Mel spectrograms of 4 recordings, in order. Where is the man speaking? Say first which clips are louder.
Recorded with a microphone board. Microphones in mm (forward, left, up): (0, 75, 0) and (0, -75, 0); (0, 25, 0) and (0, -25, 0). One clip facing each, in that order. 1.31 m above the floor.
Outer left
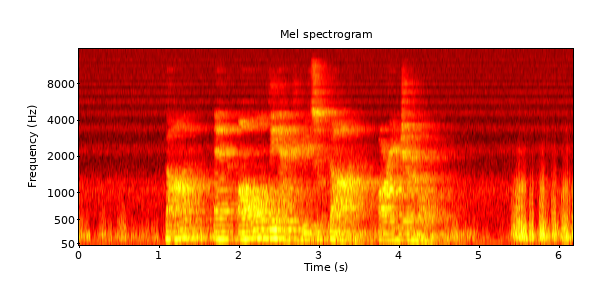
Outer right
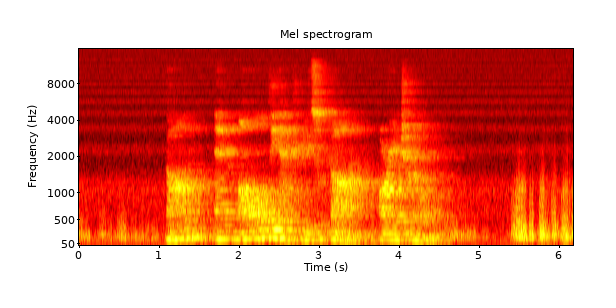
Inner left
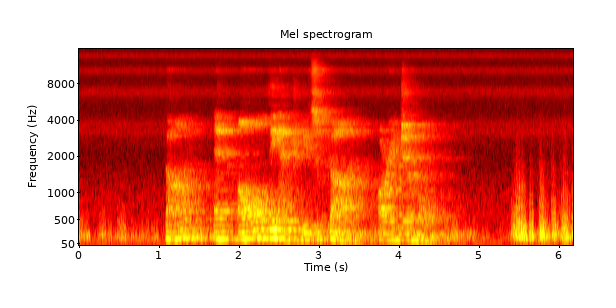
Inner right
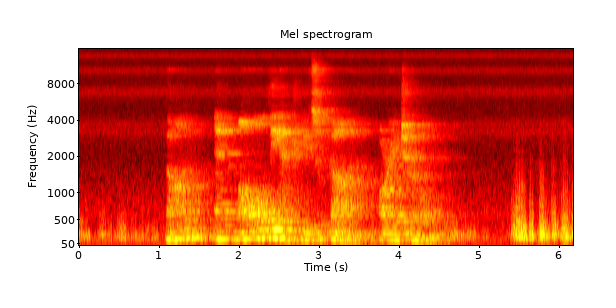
Even, inner left 1 dB; 80° left, 0.9 m.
